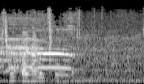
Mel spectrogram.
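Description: A rooster crowing, its long held final note cutting off about a second in.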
